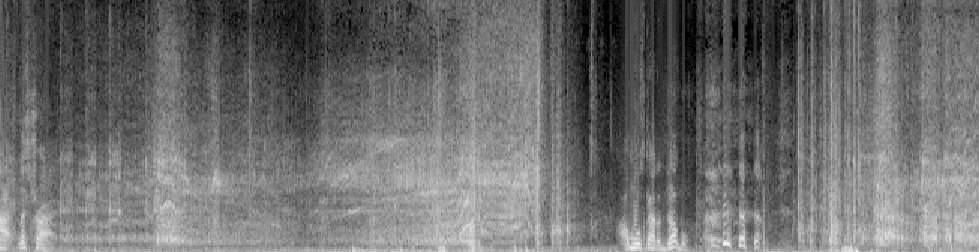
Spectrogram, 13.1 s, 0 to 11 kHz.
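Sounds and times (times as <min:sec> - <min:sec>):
electric motor whining: 0:00.0 - 0:07.4, 0:11.5 - 0:13.0
tyre noise on asphalt: 0:00.0 - 0:08.1, 0:10.6 - 0:13.0.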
